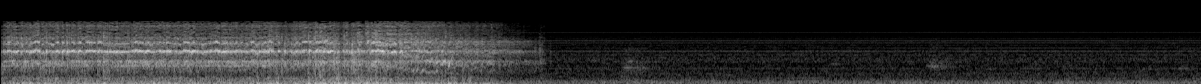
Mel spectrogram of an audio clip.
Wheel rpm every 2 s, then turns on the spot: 230, 230, 60, 0, 0, 0.
none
